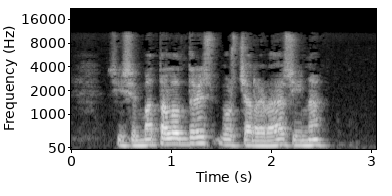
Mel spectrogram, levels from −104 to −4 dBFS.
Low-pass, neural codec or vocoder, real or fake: 10.8 kHz; none; real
